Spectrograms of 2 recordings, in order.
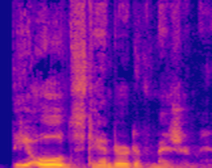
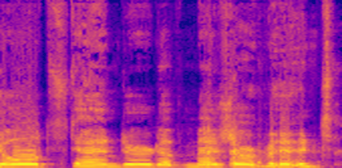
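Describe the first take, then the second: First: The phrase is spoken quietly, as an aside. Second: The phrase is spoken louder than before. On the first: The speaker calls it wrong. "that was in parentheses, parentheses voice" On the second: The speaker calls it right. "You got to do your parentheses voice a little louder"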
